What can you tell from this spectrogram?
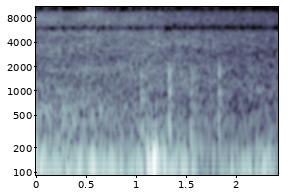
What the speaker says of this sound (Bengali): পেঁয়াজে গ্রেভিটা তেল ছেড়ে দিয়েছি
